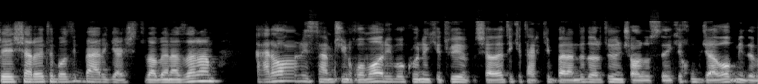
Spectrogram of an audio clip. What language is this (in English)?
Persian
